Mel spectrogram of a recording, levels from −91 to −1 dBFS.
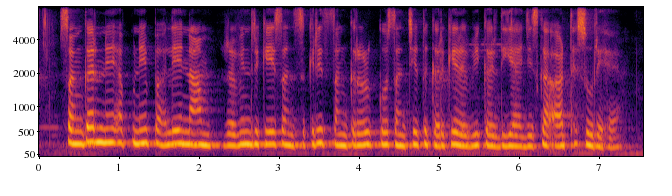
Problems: background sounds at intervals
